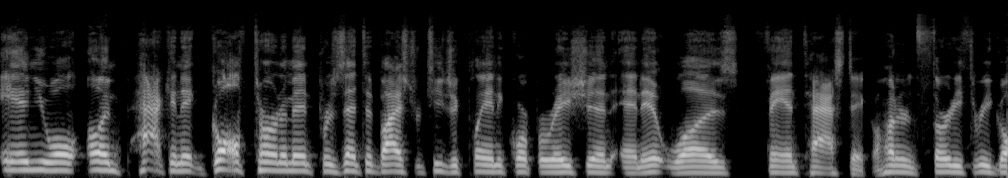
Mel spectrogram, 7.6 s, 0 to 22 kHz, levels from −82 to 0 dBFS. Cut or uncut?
cut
